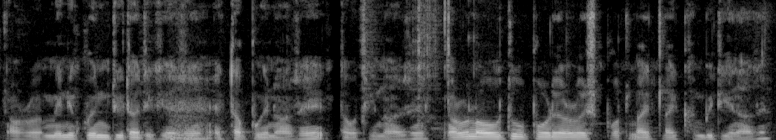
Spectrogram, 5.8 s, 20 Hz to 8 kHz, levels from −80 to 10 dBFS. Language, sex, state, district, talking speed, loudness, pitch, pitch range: Nagamese, female, Nagaland, Kohima, 300 wpm, -20 LUFS, 100 Hz, 90-110 Hz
